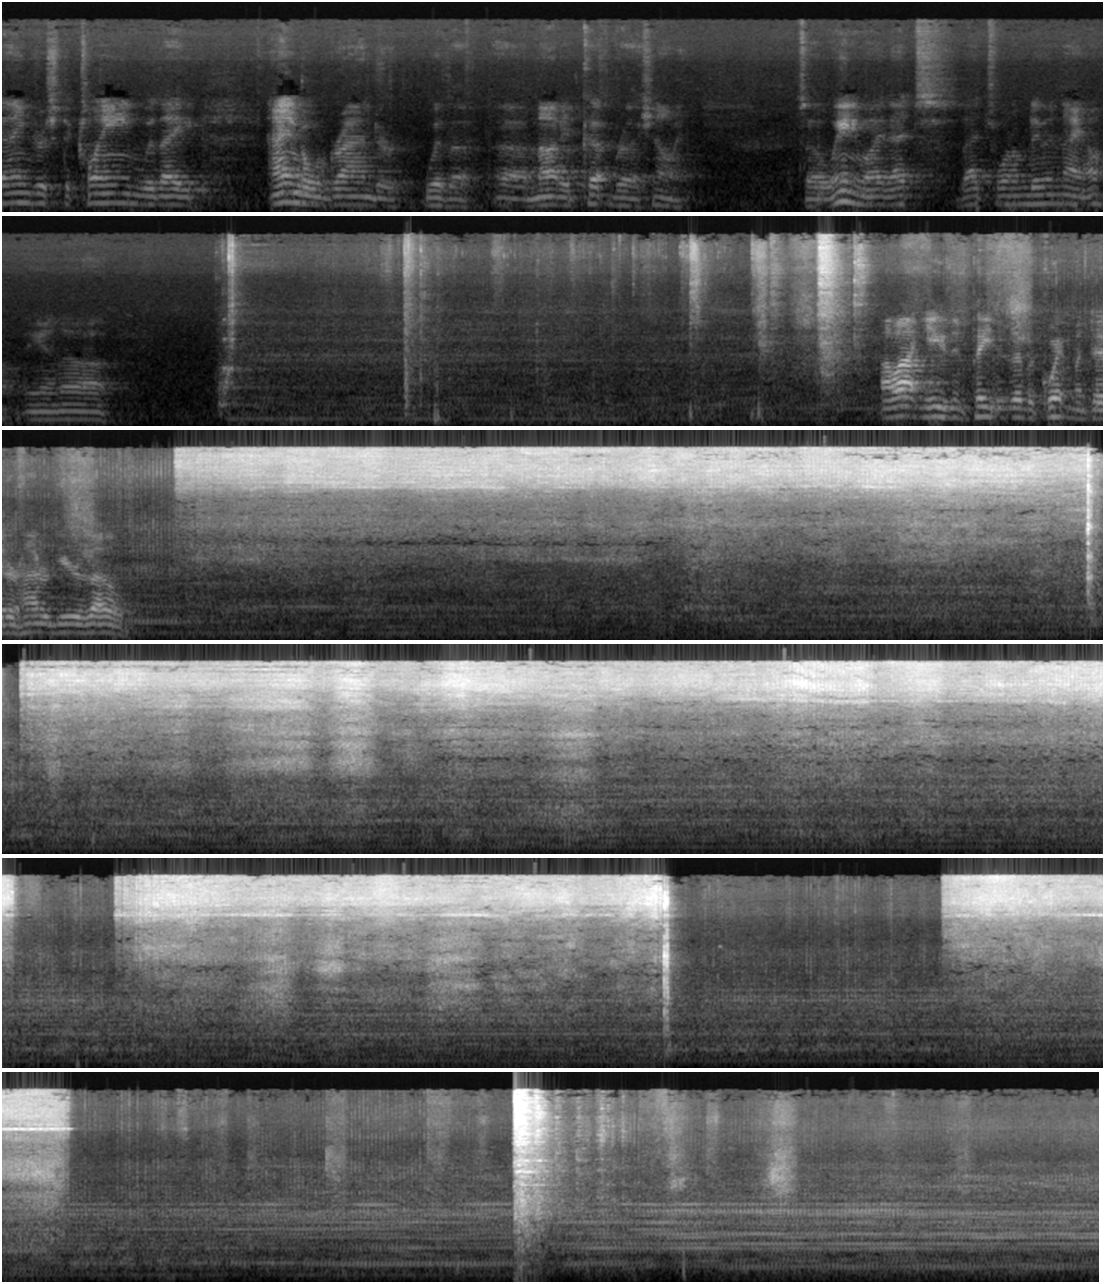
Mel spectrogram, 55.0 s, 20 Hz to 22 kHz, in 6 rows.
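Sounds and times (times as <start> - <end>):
wire brush scratching metal: 15.7 - 36.9, 37.6 - 42.3, 44.5 - 46.5, 49.4 - 52.6.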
